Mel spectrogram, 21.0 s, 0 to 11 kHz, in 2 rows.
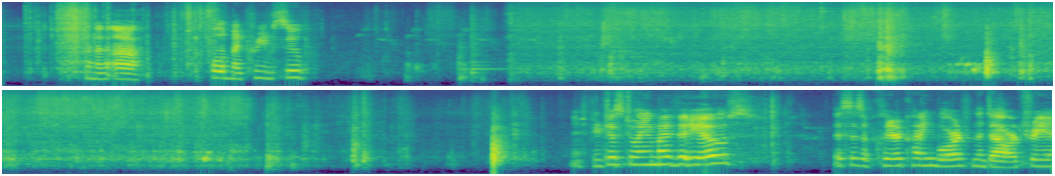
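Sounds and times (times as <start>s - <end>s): faucet running into sink: 5.1s - 13.4s
things knocking in sink: 8.7s - 10.4s.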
